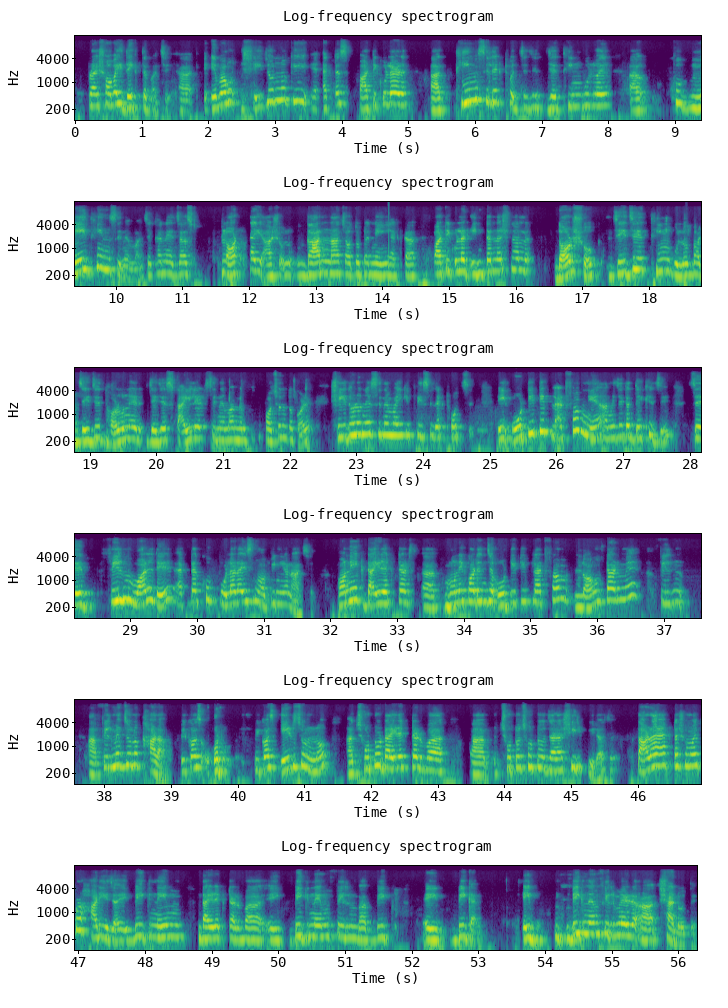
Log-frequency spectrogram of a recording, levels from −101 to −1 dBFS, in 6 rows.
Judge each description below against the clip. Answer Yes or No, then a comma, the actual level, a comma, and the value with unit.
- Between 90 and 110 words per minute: No, fast, 120 wpm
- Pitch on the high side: Yes, high, 230 Hz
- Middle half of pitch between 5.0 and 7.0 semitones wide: Yes, average, 5.3 semitones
